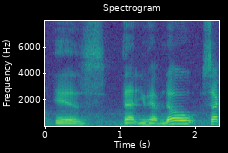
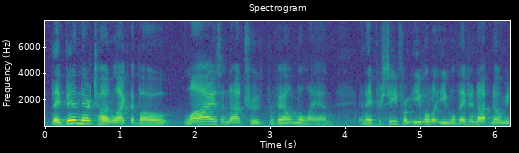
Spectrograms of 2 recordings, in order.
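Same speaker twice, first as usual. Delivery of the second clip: loud, declaiming reading of scripture; forceful scripture reading; 5 dB louder than usual. Acted. Preacher rereading the verse to his congregation, loud declaiming. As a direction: thunder the verses out.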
